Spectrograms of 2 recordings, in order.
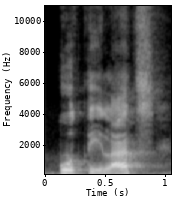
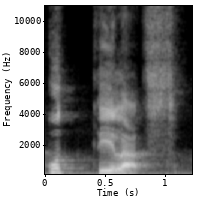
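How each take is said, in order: First: The middle consonant is short and single. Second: The middle consonant is held long and doubled.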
